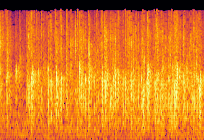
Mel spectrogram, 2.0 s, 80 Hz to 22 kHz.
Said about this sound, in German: in den kommenden 20 Minuten mit meinem Gast zu empfangen mit einem warmen Applaus, Frank Schätzing.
